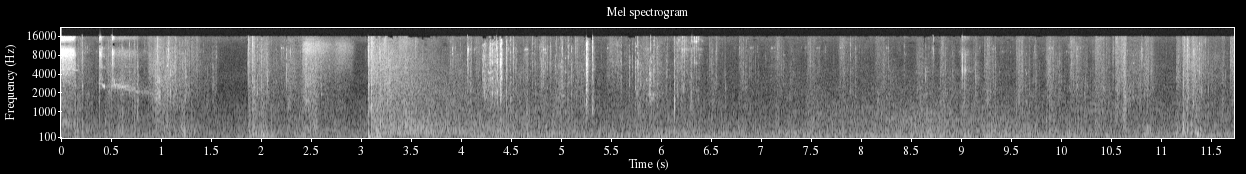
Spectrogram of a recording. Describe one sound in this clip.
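Footsteps crunch over snow.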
